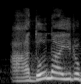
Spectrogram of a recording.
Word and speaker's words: 아도나이: 그래서 이것을 야훼라고 읽었습니다. 그런데 경건한 유대인들이 하나님의 이름, 감히 하나님의 이름을 부를 수가 없었어요. 그러다가 이 야훼라는 말이 나오면 부를 수가 없으니까 부르긴 불러야 되는데, 그래서 야훼라는 글자가 나오면 아도나이로 불렀어요.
